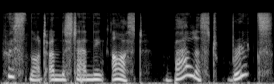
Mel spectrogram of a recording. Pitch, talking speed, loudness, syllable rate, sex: 255 Hz, 130 wpm, -15 LUFS, 4.5 syllables/s, female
